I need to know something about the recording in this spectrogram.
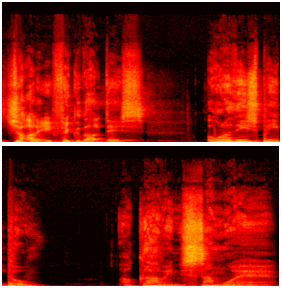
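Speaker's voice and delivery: slow, weighty dad impersonation; mock-philosophical East London dad; would-be profound dad. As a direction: say it like a deep observation about life. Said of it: "things that he thinks are deep observations".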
